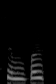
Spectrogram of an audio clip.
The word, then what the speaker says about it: soup: OUP को हमने कुछ नहीं पढ़ना, सिर्फ ऊ ही पढ़ना होता है, O and U, नॉट P। तो इसकी जो प्रोनाउंसिएशन आती है वो डबल O से आती है, O and U की। Like example, सूप, SOUP, सूप को हम पढ़ते हैं SOOP, सूप।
